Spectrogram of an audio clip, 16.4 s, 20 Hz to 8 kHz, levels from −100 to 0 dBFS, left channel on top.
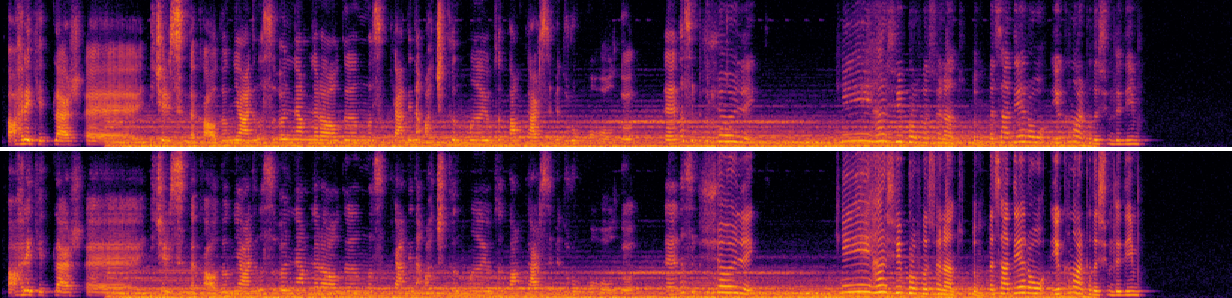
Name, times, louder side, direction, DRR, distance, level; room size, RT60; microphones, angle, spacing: voice 1, 0.1-5.7 6.0-8.4 8.8-9.6, left 4 dB, 60° left, 0.9 m, -26 dB
sound 1, 1.4-14.6, right 1 dB, 25° left, 0.9 m, -24 dB
voice 2, 9.6-10.0 11.2-15.2, right 4 dB, 45° right, 0.3 m, -21 dB
4.3 x 2.0 x 3.5 m
head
